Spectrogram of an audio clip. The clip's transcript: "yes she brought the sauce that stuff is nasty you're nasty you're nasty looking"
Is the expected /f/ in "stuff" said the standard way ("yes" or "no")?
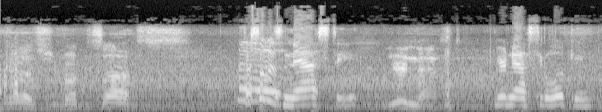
no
